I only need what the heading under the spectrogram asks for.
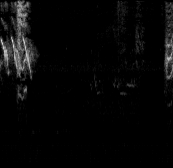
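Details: A female double-collared seedeater calls, used to stimulate males: two short bursts of high, twittering notes open and close the passage, with a few faint thin chirps between them over a quiet background.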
